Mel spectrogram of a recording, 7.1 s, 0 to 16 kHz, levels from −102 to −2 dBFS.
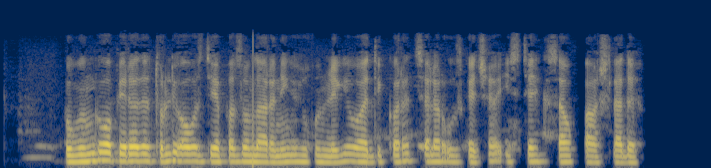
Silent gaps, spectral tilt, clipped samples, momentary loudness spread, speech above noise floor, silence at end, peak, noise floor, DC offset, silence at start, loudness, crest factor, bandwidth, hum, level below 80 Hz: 5.80-5.85 s; -8 dB/octave; under 0.1%; 10 LU; 28 dB; 0.75 s; -6 dBFS; -50 dBFS; under 0.1%; 0.4 s; -23 LUFS; 16 dB; 7.4 kHz; none; -58 dBFS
